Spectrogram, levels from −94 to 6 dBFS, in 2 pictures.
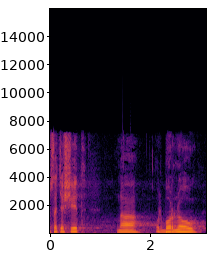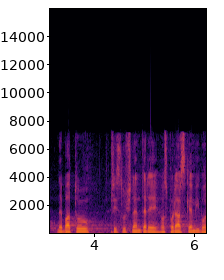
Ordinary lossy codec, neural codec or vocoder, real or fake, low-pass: AAC, 48 kbps; none; real; 7.2 kHz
